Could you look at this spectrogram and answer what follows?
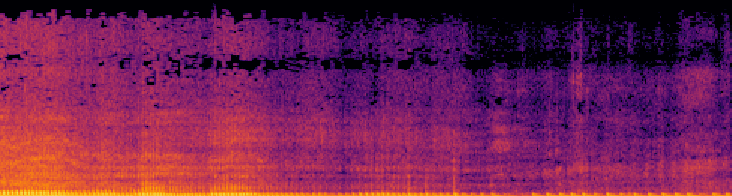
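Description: Dirt bike engine running close by, loud for the first couple of seconds, then settling to a low idle with an even putter.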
